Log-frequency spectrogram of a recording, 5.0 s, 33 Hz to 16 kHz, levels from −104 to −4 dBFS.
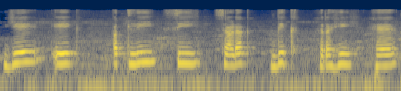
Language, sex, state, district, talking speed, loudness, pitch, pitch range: Hindi, female, Delhi, New Delhi, 105 wpm, -18 LUFS, 215 Hz, 210-225 Hz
